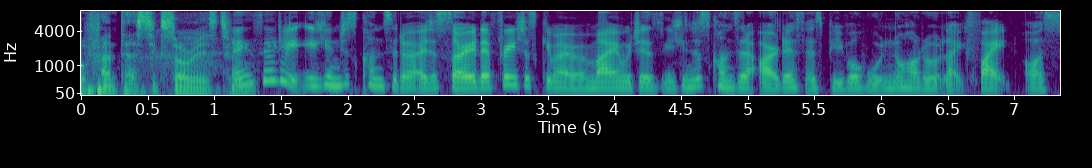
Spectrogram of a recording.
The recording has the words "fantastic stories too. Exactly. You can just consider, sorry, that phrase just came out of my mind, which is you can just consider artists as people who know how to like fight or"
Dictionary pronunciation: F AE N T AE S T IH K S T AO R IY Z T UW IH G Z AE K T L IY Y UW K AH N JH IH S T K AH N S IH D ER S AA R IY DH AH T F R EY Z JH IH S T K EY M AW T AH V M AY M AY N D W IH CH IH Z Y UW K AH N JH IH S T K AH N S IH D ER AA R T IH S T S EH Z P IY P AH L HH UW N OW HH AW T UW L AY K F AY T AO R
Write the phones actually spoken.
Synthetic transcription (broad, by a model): F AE N T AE S T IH K S T AO R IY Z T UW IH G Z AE K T L IY Y UW K AH N JH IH S K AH N S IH D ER S AA R IY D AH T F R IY JH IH S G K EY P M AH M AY M AY N D W IH CH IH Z Y UW K AH N JH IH S K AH N S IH D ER AA R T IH S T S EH S P IY P AH L HH UW N OW HH AW T UW L AY K F AY T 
